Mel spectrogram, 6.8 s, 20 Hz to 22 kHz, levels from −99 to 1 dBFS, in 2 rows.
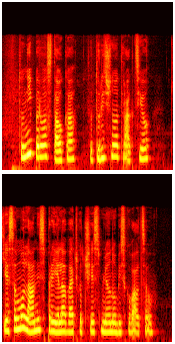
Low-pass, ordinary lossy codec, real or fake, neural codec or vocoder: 10.8 kHz; none; real; none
